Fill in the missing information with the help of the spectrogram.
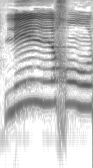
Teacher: Apabila berhenti bacaan, apabila waqaf bacaan, ada huruf qalqalah dan tak ada baris sabdu, kita panggil qalqalah kubra. Lantunannya besar. Lantunannya kuat.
